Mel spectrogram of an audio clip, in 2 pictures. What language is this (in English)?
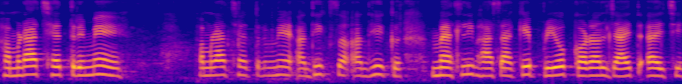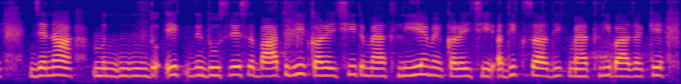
Maithili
